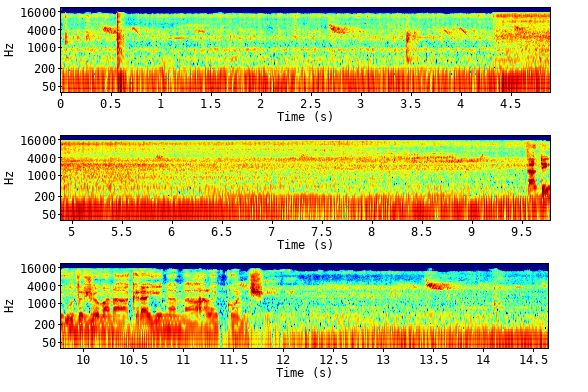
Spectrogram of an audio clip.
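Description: A vehicle engine idles steadily.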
